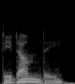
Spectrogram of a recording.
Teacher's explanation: you can hear the pitch going up on the second syllable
